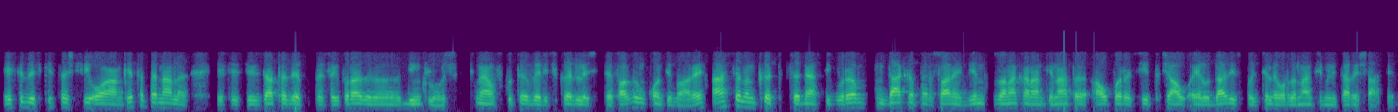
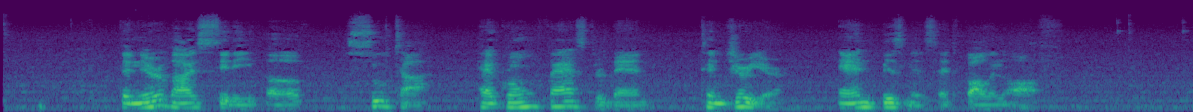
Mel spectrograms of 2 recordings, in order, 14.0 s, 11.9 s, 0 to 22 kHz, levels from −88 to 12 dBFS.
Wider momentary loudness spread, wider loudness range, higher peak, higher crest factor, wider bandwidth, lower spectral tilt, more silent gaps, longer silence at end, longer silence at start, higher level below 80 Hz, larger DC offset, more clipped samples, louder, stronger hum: second, 7 LU vs 17 LU; about the same, 2 LU vs 3 LU; first, -2 dBFS vs -6 dBFS; about the same, 18 dB vs 18 dB; second, 5.6 kHz vs 12.5 kHz; first, -8.5 dB/octave vs -6.5 dB/octave; neither; second, 0.05 s vs 1.55 s; second, 0.05 s vs 0.4 s; about the same, -60 dBFS vs -56 dBFS; neither; neither; about the same, -21 LUFS vs -23 LUFS; neither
